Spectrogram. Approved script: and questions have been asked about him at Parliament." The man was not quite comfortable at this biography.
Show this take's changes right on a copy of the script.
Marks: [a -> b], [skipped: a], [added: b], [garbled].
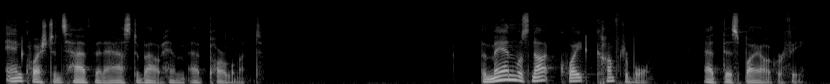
and questions have been asked about him at Parliament." The man was not quite comfortable at this biography.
